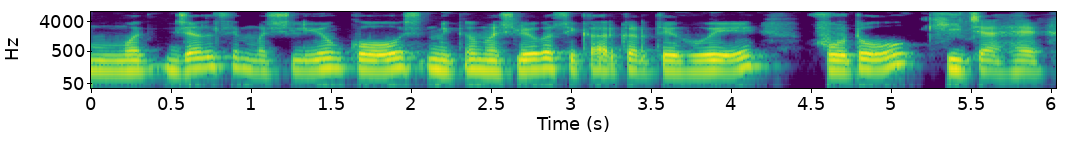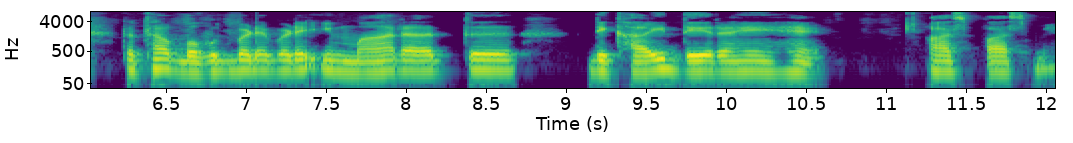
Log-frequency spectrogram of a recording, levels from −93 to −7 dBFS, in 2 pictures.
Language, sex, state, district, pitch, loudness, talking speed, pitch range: Hindi, male, Chhattisgarh, Rajnandgaon, 130 Hz, -16 LUFS, 135 wpm, 125-140 Hz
